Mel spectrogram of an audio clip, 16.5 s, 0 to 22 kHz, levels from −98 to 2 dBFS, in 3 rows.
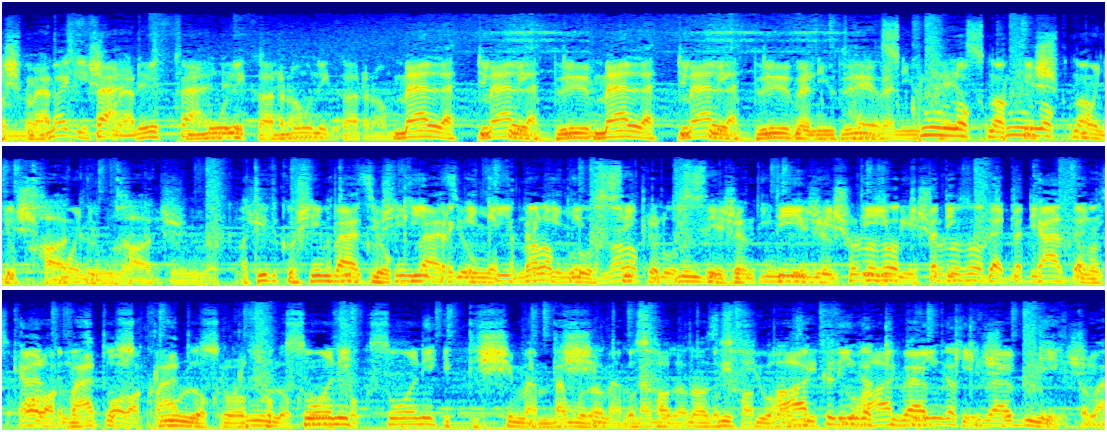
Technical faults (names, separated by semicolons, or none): doubled audio track; stream segment repeated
